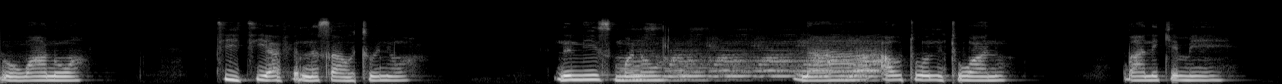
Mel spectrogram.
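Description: From 6.19 s to 9.11 s a feedback howl builds up. The call's sound is reaching a loudspeaker and being picked up again, gaining level on each pass, so the repeats swell instead of fading. They narrow into a tone near 700 Hz that pulses roughly every 0.4 s and peaks about 7 dB below the speech. On a spectrogram this shows as a bright horizontal band at that pitch, striped by the pulses. In the waveform the envelope grows and throbs until it stops.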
